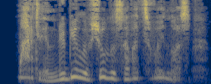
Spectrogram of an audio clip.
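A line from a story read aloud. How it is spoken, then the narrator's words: Hurried whisper. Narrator (Russian): торопливо зашептала она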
